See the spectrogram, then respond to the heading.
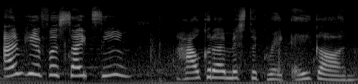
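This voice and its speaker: A woman's voice: sits high, sing-song, a little slow, noisy background. An actress playing a sly, breezy young Taoist woman in a video game, playful, teasing and cryptic.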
